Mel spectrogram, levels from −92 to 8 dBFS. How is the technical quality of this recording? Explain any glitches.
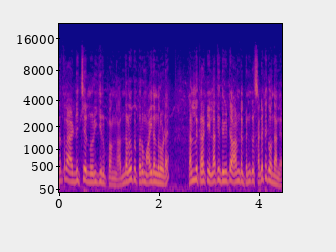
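There's one real glitch. From 1.26 s to the end, a time-stretched section runs about 1.56 times faster at unchanged pitch, likely from software dropping short pieces, so it sounds rushed.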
